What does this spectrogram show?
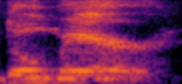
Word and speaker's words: Domergue: of her on IMDb she wanted to pronounce it Domer Domer okay yeah she was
